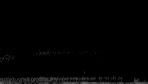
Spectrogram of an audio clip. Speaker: so that's just my stomach growling I'm not sure if you can hear it dinner's like 10 minutes away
